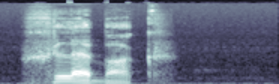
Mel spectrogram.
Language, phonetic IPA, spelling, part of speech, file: Polish, [ˈxlɛbak], chlebak, noun, Pl-chlebak.ogg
